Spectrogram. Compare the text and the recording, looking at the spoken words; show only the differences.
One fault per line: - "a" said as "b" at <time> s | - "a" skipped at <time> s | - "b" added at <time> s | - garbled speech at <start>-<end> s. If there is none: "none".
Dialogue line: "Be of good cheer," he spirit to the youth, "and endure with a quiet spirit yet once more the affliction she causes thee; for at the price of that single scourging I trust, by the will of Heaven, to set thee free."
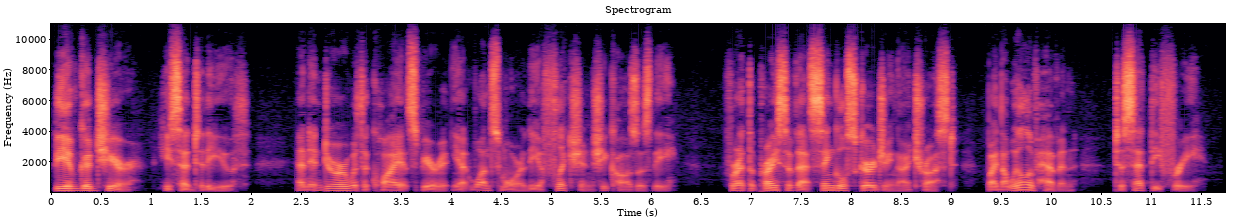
- "spirit" said as "said" at 1.2 s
